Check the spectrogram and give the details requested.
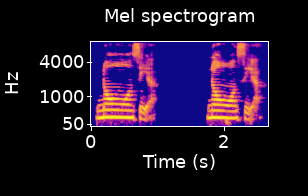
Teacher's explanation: the stress is on the syllable no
